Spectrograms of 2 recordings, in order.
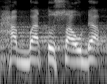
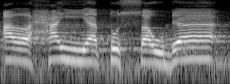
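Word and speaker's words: الحبة السوداء: ada kesalahan khat iml kudunya bacanya habbatus sauda pakai ba yang titiknya atu kitabnya remeng-remeng itu titik di kitab itu kayak ada dua jadi bacaannya alyatus sauda kudunya dibaca habbatus sauda jinten hitam jinten ini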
